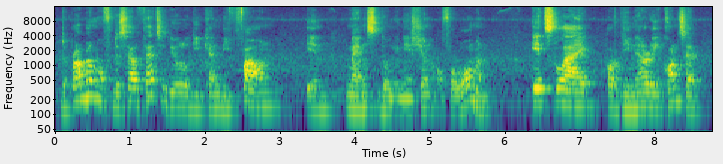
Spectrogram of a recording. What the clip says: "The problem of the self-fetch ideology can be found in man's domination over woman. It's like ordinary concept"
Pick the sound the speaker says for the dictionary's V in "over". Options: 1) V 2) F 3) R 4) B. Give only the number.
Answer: 2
